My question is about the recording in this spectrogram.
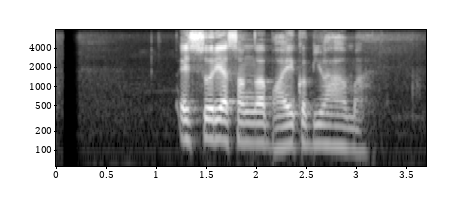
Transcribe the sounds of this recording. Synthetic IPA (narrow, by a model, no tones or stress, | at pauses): esoɾijasʌŋɡʌbʱʌekobibʱaɦʌma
